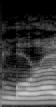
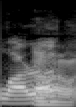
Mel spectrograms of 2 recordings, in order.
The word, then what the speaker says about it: Lara: saying his name but you also said Laura instead of Lara we knew that was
